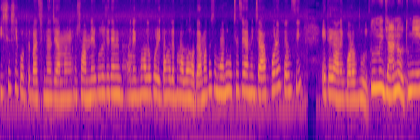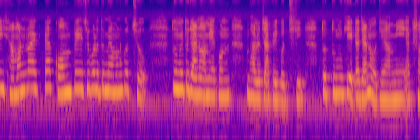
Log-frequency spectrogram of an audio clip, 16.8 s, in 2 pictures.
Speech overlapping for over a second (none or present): none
